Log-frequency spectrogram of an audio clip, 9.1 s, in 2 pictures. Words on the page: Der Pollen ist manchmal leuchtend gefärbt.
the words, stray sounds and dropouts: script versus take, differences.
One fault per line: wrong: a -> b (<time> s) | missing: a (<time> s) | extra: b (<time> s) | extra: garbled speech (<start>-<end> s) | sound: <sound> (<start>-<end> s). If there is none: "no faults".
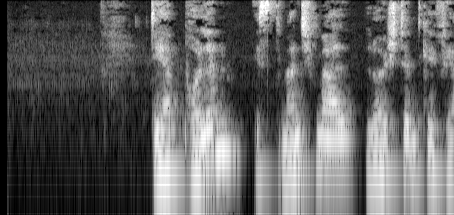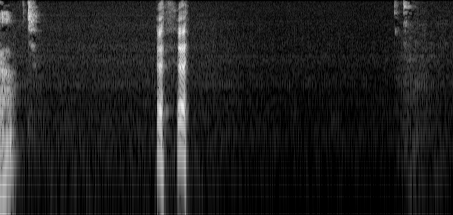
sound: laugh (6.1-6.4 s)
